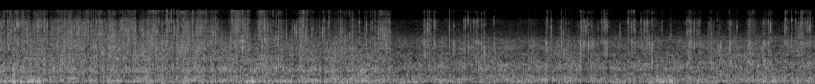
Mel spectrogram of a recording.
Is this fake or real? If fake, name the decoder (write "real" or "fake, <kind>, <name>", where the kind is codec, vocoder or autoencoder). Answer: real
